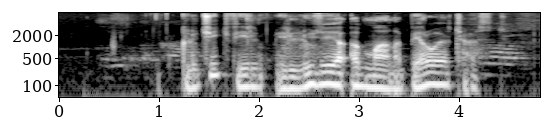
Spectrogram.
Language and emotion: Russian, neutral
